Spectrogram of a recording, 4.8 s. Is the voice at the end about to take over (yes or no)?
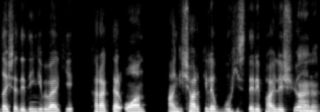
no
